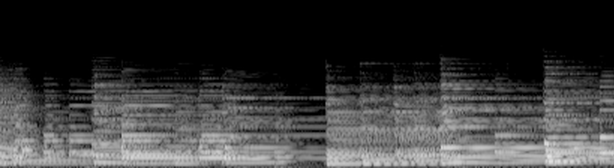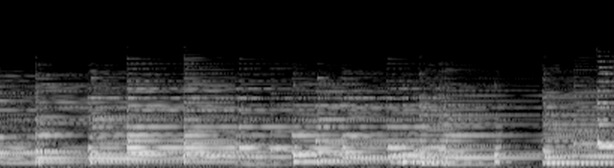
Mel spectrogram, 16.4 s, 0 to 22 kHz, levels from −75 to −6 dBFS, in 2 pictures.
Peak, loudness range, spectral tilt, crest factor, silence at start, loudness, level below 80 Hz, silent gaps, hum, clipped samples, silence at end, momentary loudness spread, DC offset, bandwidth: -4 dBFS; 3 LU; -10 dB/octave; 16 dB; 0 s; -22 LUFS; -54 dBFS; none; none; under 0.1%; 0 s; 7 LU; under 0.1%; 5.8 kHz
